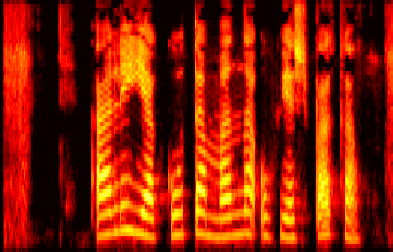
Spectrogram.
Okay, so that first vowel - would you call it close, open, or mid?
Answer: open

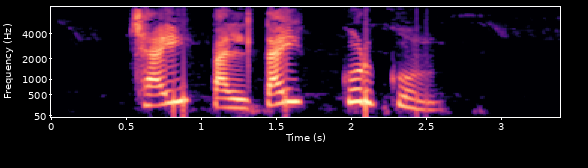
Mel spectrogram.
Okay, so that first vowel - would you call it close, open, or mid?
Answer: open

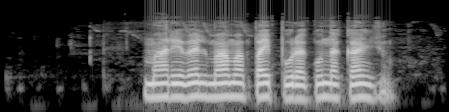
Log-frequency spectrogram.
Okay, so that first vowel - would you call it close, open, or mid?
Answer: open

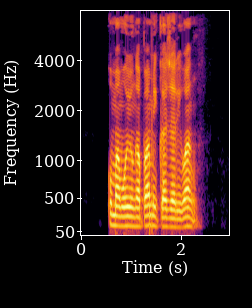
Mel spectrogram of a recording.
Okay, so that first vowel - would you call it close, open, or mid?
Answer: close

